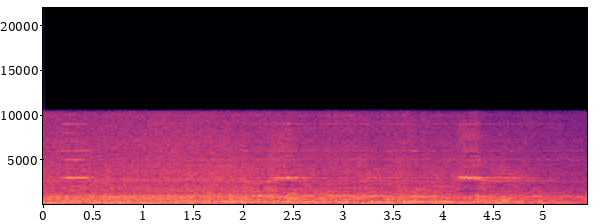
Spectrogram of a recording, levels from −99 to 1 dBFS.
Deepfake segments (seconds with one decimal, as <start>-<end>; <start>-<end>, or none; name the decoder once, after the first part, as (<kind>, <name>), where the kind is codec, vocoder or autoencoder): 2.0-5.4 (codec, SNAC)

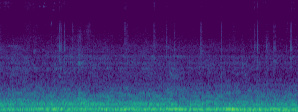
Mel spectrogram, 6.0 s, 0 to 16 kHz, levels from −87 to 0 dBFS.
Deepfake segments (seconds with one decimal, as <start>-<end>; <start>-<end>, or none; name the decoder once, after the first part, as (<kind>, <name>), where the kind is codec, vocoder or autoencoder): 0.0-0.6 (autoencoder, DAC-VAE); 1.3-4.9

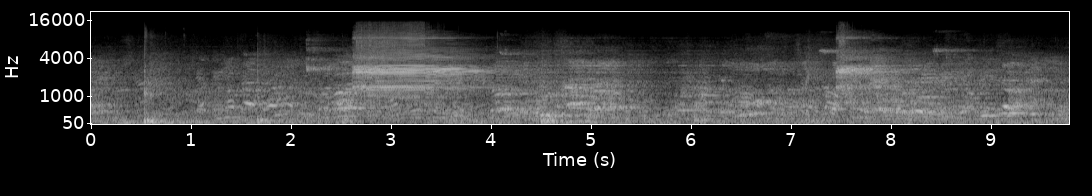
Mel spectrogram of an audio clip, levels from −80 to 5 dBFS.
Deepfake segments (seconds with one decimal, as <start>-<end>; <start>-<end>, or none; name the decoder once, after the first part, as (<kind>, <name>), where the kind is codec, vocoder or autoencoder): 4.3-6.4 (codec, SNAC); 7.8-8.3

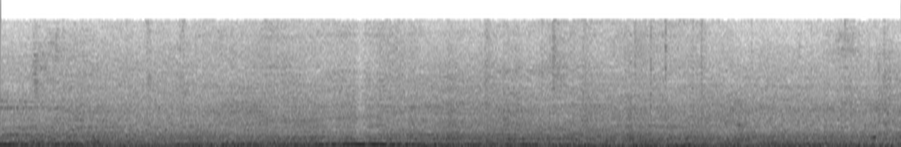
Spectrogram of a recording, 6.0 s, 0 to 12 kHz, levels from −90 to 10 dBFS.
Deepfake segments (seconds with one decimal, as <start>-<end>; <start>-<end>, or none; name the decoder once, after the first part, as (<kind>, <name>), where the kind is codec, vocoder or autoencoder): 1.3-4.9 (codec, SNAC)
